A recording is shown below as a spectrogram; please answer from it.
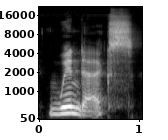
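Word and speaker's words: Vindex: I'm not even kidding, Windex. It's spelled with a V, but Latin pronunciation.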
